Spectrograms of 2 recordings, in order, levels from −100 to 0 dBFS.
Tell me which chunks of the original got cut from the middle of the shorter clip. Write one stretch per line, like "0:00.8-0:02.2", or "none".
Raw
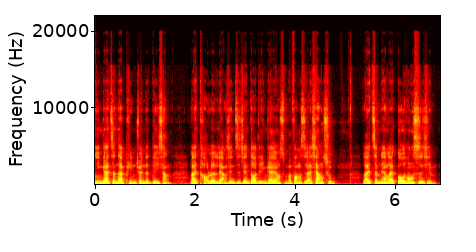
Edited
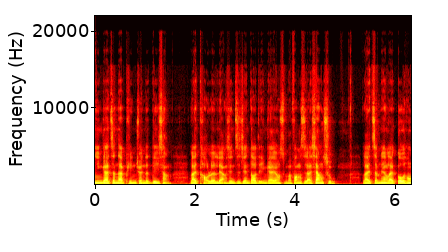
none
